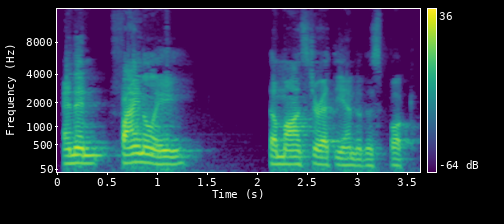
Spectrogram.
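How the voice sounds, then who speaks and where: A man's voice: mid-range voice, moderate pace. A man giving an informal presentation to parents of deaf children, enthusiastic and conversational, with loose, chatty phrasing.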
